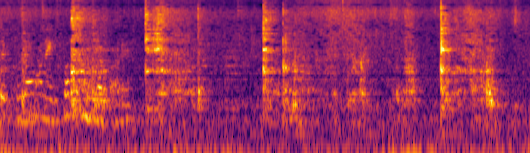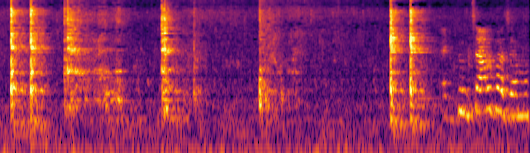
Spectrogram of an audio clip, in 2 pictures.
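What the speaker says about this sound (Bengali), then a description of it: "একদম চাল ভাজার মতো পুরোটা ভাজা ভাজা করে নেব।" Pulao rice sizzles in a pan while a spatula stirs it with repeated sharp scrapes and clinks against the metal, close and fairly loud over the steady frying hiss.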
